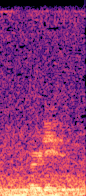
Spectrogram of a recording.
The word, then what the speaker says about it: Perdido: Our marina in, how do you pronounce it? Perdido? Perdido.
